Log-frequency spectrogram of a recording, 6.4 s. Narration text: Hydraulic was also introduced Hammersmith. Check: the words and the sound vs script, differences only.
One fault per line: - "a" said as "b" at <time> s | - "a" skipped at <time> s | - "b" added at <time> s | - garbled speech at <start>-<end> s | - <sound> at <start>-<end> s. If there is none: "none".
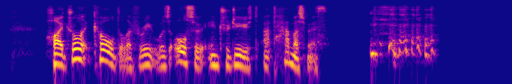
- "coal delivery" added at 1.2 s
- "at" added at 3.3 s
- laugh at 4.6-5.5 s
